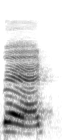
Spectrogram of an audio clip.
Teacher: आप देखिएगा कि जब आप ये साउंड प्रोड्यूस करेंगे फ एंड व, you will come टू know कि आपके जो लोअर लिप है वो आपके ऊपर के दांत के साथ टच हो रहा है, तो फिर जाके ये साउंड प्रोड्यूस होती है। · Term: लेबियोडेंटल्स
